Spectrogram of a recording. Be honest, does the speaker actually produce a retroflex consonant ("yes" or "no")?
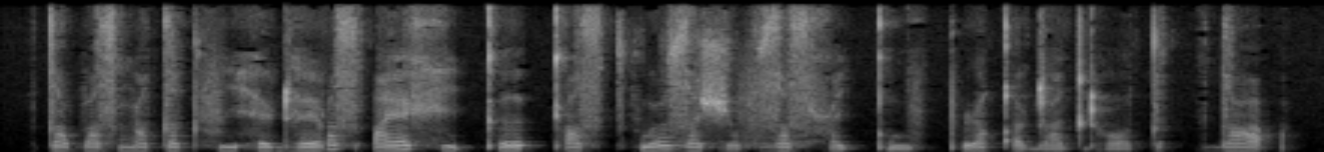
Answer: yes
